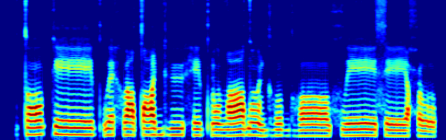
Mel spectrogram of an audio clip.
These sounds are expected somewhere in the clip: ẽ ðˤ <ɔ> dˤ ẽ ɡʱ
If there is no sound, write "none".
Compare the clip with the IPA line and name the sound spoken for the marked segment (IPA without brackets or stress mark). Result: ɑ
